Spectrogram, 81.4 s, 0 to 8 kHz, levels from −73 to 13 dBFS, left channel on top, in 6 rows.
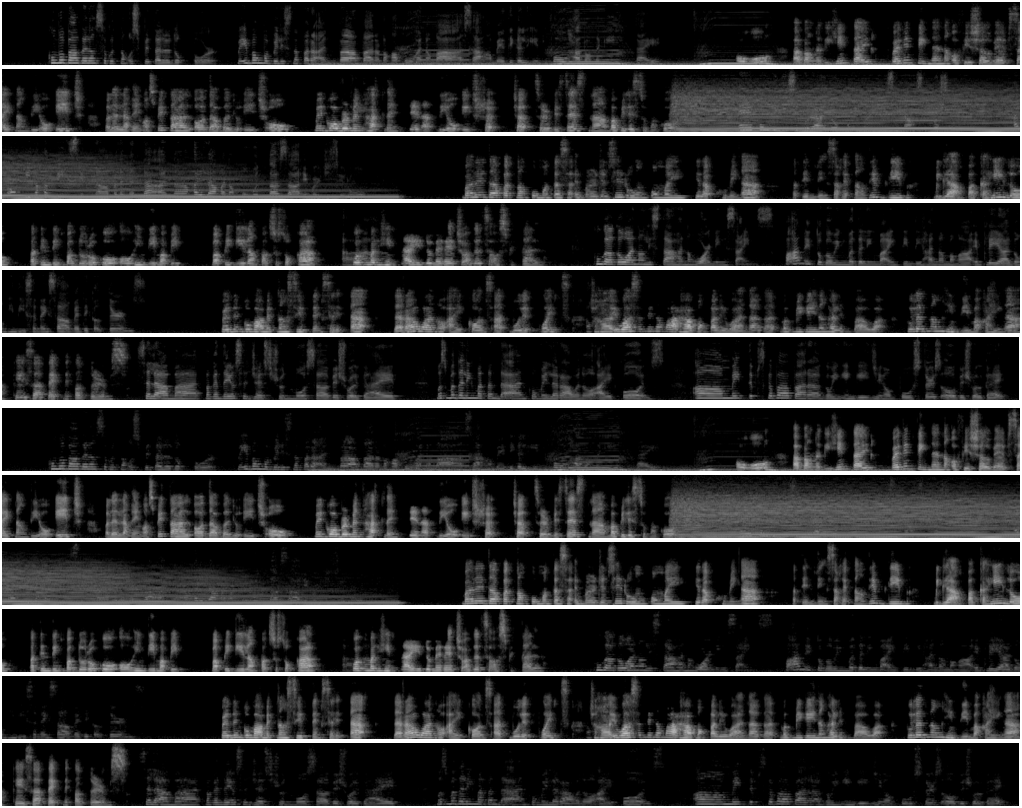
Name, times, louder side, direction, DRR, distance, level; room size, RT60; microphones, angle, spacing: voice 1, 0.6-2.9 3.1-8.8 18.2-18.5 23.4-26.4 27.0-32.1 45.3-45.9 48.6-56.2 62.1-62.6 69.7-73.1 73.4-81.2, left 6 dB, 55° left, 0.4 m, -39 dB
Telephone, 4.1-12.1, left 2 dB, 5° left, 0.5 m, -36 dB
voice 2, 9.8-10.2 10.5-11.6 11.9-17.4 17.7-20.1 20.4-22.5 33.3-37.2 37.8-39.2 39.6-40.8 41.2-43.1 43.5-44.9 45.4-48.0 57.2-59.1 59.5-66.0 66.4-68.6 68.8-69.5, right 3 dB, 45° right, 0.5 m, -26 dB
sound 1, 22.5-32.4, equal, 85° right, 1.0 m, -31 dB
2.8 x 2.4 x 3.0 m
head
